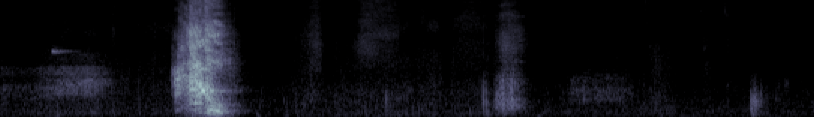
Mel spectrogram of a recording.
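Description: One loud explosive sneeze after a short intake of breath, followed by faint sniffs.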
